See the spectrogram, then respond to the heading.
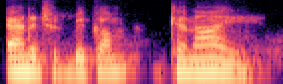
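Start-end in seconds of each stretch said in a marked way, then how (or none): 1.1-1.7 "Can" and "I" joined quickly as one word; linked words. Shown as a demonstration. Teacher showing how the question should become, words linked. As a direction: club "Can I" together, then land on "go". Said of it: "This can and I can be clubbed together".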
